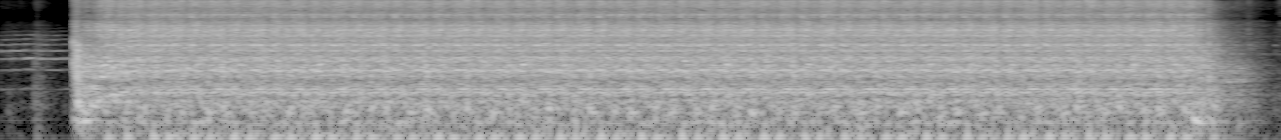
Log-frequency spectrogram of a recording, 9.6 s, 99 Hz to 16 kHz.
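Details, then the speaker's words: Freshly rebuilt Kawasaki FR730V in a Cub Cadet SX60, fuel shut off, cranking to build oil pressure; fast, even starter churn about nine seconds, no catch, drag or skipped beats, sounds good turning over. Normal cranking. "So this should build oil pressure pretty quick. And I think I'm just gonna do this again. Now the fuel pump should be pumping fuel, so when I do turn that on, it should fly through to the carburetor quick. Sounds good turning over, doesn't it?"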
